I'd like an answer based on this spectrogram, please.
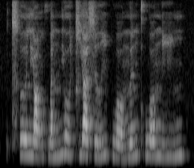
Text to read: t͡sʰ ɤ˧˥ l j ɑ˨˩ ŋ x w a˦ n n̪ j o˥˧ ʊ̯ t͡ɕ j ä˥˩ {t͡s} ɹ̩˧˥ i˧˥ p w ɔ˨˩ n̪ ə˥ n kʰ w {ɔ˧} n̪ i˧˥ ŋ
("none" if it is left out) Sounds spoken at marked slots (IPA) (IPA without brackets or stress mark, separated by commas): s, ɔ˥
